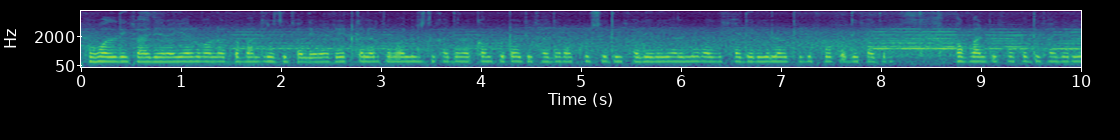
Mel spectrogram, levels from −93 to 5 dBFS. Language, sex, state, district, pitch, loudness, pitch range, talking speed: Hindi, female, Bihar, Sitamarhi, 205 Hz, -19 LUFS, 200-210 Hz, 305 wpm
